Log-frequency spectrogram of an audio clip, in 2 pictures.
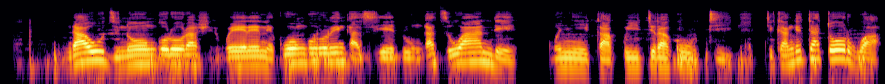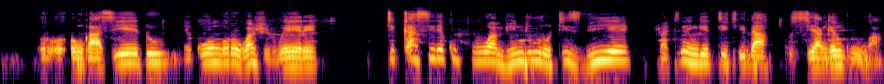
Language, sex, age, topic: Ndau, male, 36-49, health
